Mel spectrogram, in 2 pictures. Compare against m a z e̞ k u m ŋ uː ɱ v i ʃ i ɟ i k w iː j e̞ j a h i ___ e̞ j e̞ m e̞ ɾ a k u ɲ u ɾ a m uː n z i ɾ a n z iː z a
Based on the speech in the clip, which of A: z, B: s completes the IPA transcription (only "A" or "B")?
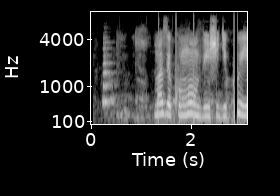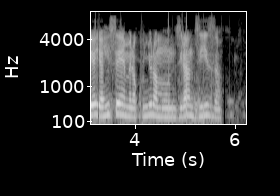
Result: B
